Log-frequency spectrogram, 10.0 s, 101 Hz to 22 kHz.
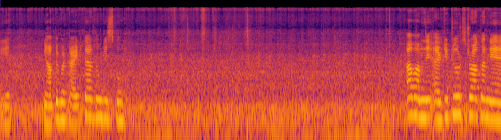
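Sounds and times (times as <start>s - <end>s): faint continuous hum: 0.0s - 10.0s.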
